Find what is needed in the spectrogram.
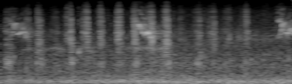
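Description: A wooden basting-brush handle scraping the scratch-off coating from a paper lottery ticket in a quick run of short, rasping strokes.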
